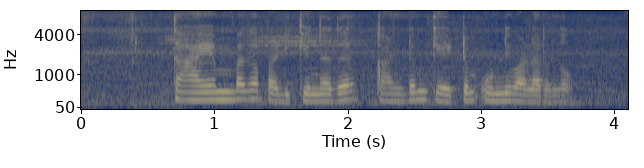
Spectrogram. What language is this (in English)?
Malayalam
